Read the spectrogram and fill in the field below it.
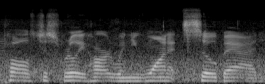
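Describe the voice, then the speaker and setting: A man gives plain-spoken golf commentary as an analyst. His voice is on the high side and very even in pitch, over loud outdoor noise. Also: normal speed.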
